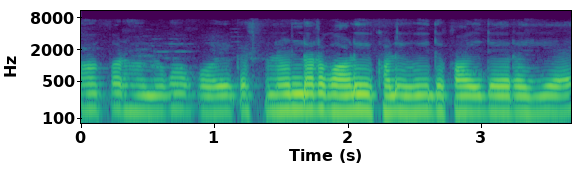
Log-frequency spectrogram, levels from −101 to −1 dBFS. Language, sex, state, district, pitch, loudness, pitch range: Hindi, male, Bihar, Madhepura, 135 Hz, -24 LUFS, 135-140 Hz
